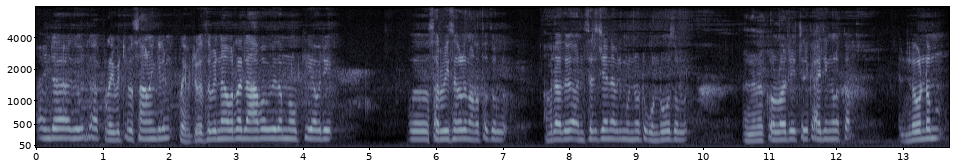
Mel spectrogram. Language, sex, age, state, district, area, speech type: Malayalam, male, 45-60, Kerala, Alappuzha, urban, spontaneous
